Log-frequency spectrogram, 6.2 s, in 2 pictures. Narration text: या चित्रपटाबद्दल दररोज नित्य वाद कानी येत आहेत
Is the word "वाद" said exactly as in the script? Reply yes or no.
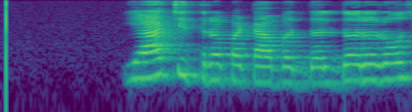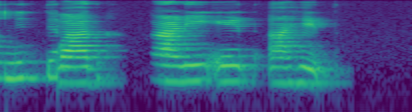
yes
